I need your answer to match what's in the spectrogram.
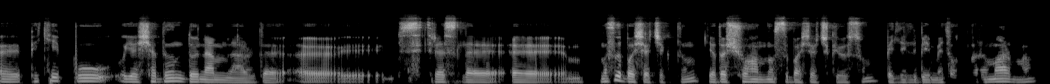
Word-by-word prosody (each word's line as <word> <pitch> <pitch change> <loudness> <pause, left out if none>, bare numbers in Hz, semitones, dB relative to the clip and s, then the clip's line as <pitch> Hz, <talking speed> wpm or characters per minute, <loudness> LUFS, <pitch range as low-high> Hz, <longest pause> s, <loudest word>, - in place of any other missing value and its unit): Eee, 120 -1 -9
peki, 160 +4 -9 0.2
bu 145 0 -8
yaşadığın 135 +3 +1
dönemlerde, 100 -5 -9 0.2
eee, - - -7 0.5
iii, 260 +3 -28
stresle, 105 -3 +4 0.2
emm, 105 -2 -7 0.2
nasıl - - 0
başa - - +5
çıktın? 135 +7 -1
Ya 115 - -10
da 120 - -4
şu 125 - +6
an 120 -2 -9
nasıl 115 0 +4
başa - - -2
çıkıyorsun? 125 +10 0
Belirli 105 +3 -14
bir 110 - -9
metotların 110 +3 -15
var 135 +1 -6
mı? 120 +2 -19
115 Hz, 135 wpm, -22 LUFS, 105-135 Hz, 0.5 s, şu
